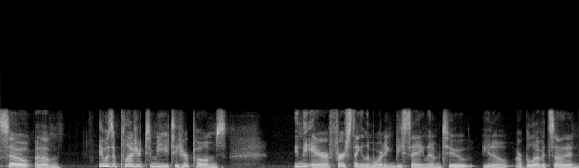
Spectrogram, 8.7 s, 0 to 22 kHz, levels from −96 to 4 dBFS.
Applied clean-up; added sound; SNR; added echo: none; none; none; none.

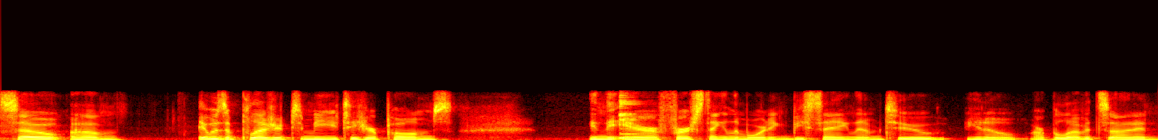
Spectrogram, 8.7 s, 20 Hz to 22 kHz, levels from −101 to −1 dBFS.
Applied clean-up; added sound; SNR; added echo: none; Cowbell; 13 dB; none.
